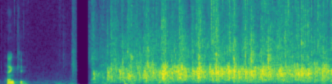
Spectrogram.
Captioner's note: audience applauds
